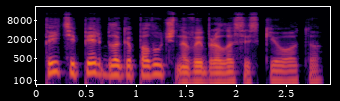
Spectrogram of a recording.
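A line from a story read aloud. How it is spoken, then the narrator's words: Soft. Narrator (Russian): мягко произнесла она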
